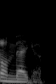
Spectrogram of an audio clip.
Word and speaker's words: Omega: You put the emphasis on the Meg so much. He's like, just call it Omega.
